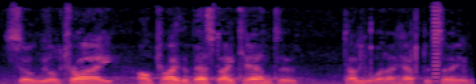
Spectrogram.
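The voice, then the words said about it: Hoarse, failing voice. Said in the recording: “I am losing my voice.”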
